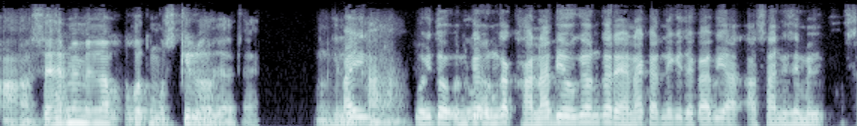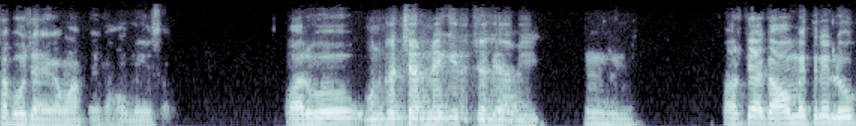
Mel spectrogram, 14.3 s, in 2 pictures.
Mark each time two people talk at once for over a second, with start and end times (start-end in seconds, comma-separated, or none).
none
